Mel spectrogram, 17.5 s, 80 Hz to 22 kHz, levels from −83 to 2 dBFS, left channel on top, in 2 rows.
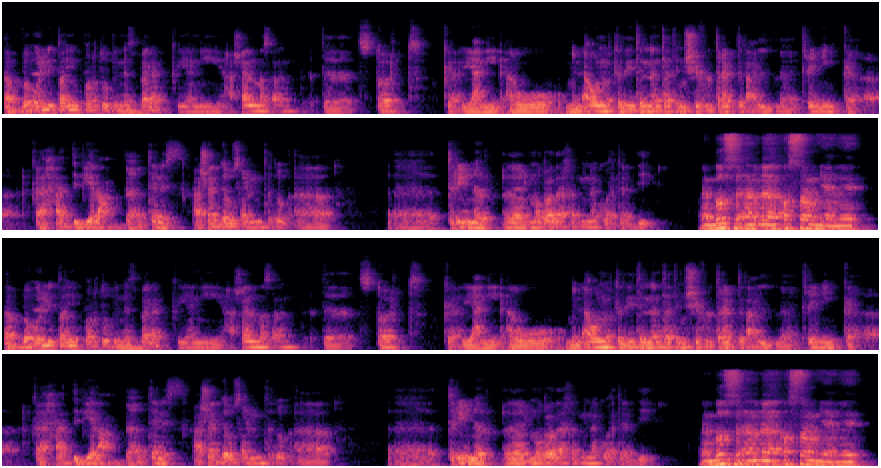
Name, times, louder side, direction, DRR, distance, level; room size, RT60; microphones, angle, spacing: voice 1, 0.0-2.9 3.2-12.0 12.7-15.2, equal, 50° left, -1 dB, 2.7 m, -24 dB
voice 2, 15.7-17.3, left 1 dB, 25° left, -1 dB, 1.1 m, -19 dB
8.8 x 7.8 x 2.3 m, 0.31 s
head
